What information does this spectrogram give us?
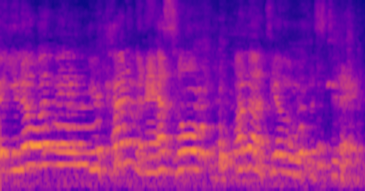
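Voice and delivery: loud, laughing put-down; retold blunt scolding, half laughing; telling him off. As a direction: call the customer out with a grin. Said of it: "I go".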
